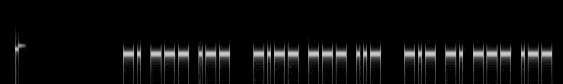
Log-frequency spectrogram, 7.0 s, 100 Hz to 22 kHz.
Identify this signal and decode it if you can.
Morse code, heard as a keyed tone, about 28 wpm, 700 Hz. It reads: NOW YOU KNOW
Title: Sentences from Top 1000 Words - Review Part 6 - 28wpm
